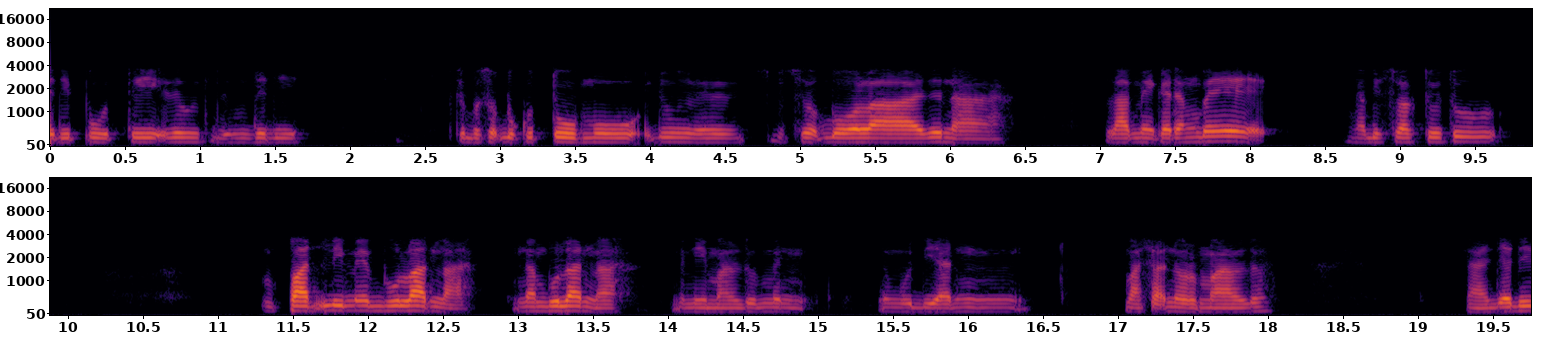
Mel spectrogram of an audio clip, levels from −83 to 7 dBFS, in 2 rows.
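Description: Throughout, the speech shows AMR narrowband mobile codec damage. Nothing passes above 3.6 kHz. The buzzy, synthetic tone fits a low bitrate near 8 kbps.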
